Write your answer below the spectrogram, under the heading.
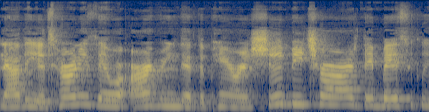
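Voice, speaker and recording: A woman speaks with ordinary pitch variation. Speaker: lawyer. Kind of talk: casual talk to camera. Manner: fast.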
